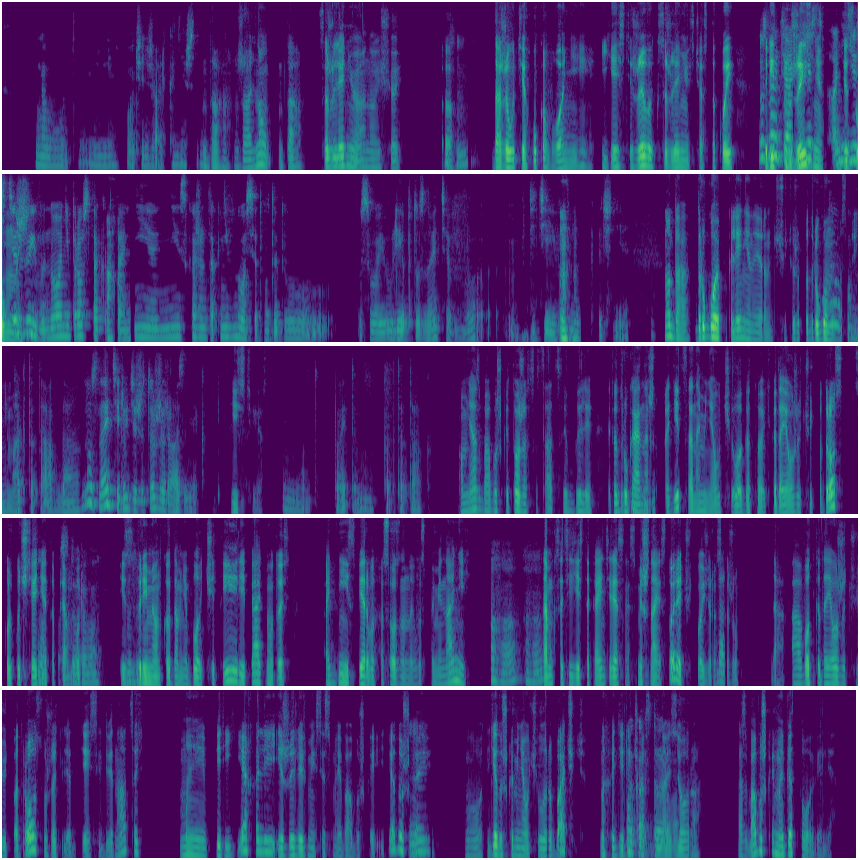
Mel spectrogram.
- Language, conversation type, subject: Russian, unstructured, Какая традиция из твоего детства тебе запомнилась больше всего?
- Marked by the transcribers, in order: other background noise; tapping; "Поскольку" said as "скольку"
